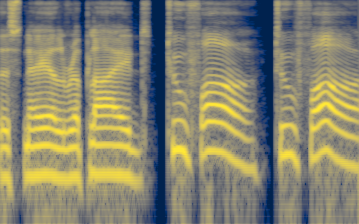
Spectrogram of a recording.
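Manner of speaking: plain reading voice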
